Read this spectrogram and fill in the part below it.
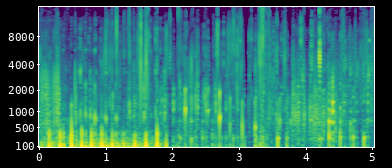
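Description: Fingers tap and scratch on a microphone very close up, in quick crisp clicks.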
